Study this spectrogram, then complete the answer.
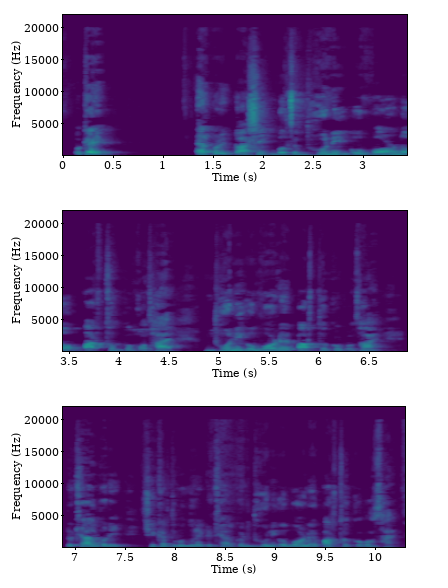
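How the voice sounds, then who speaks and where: Repetitive male teacher with a mellow voice. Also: a little high. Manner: repeats key terms and asks questions back to students. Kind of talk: exam-prep lecture.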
